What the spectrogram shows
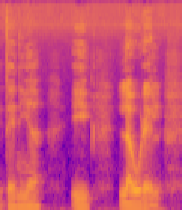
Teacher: Encontramos las vocales cerradas combinadas con la abierta en un mismo impulso silábico. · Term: diptongo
